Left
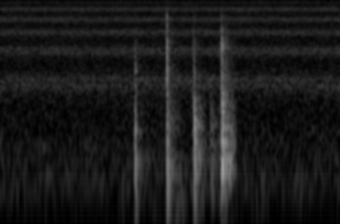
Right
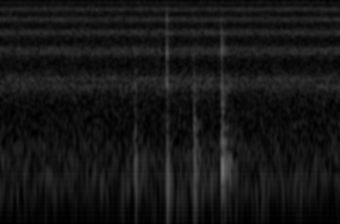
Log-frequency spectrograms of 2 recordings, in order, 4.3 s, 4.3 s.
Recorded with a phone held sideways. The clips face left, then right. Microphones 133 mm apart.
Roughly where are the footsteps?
Left.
